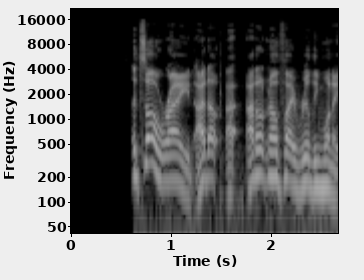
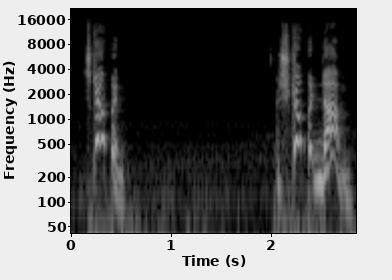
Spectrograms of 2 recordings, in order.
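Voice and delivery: squeaky self-scold; 13 semitones higher than usual. Real, not acted. Scolding himself over sold coin.

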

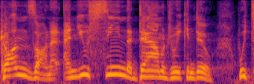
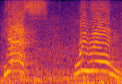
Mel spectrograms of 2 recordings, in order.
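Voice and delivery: high, excited victory cry; elated shout, voice pitched up; triumphant cheer; 8 semitones higher, slower than usual. Real, not acted. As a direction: celebrate a hard-won win. Believes the boss is beaten.

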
